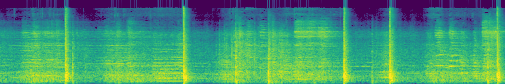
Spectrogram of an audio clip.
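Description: Aerial firework shells bursting overhead: about five sharp bangs a second or more apart, with a few weaker cracks between them.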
